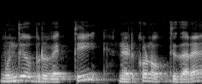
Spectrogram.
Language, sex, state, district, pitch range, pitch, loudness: Kannada, male, Karnataka, Bangalore, 125-195 Hz, 145 Hz, -15 LUFS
